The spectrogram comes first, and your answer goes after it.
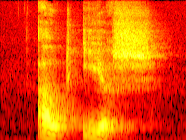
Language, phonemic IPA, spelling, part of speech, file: Dutch, /ɑʊdʔiʁs/, Oudiers, proper noun, Nl-Oudiers.ogg
- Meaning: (proper noun) Old Irish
